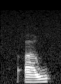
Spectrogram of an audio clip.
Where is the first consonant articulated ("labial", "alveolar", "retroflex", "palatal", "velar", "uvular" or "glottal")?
glottal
